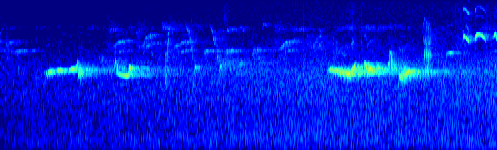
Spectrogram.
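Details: Mistle Thrush singing in a sing-and-pause pattern: a brief whistled phrase of a few notes, a silence of about two seconds, then a second fluty phrase, over faint background hiss.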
